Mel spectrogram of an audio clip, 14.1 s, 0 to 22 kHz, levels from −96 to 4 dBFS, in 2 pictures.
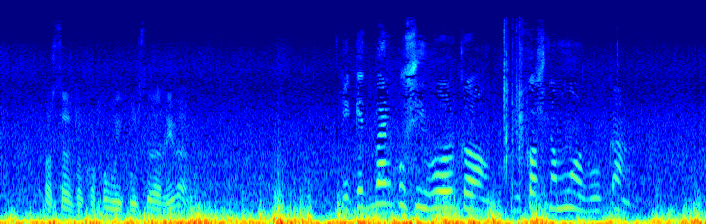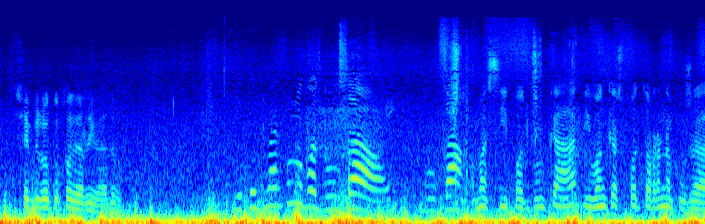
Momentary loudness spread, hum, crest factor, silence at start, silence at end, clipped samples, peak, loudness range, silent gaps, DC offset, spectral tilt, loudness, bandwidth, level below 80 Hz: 9 LU; none; 16 dB; 0 s; 0 s; under 0.1%; -8 dBFS; 2 LU; none; under 0.1%; -8 dB/octave; -34 LUFS; 6.6 kHz; -28 dBFS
